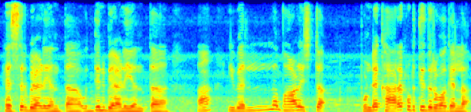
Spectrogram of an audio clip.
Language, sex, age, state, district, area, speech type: Kannada, female, 60+, Karnataka, Bidar, urban, spontaneous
